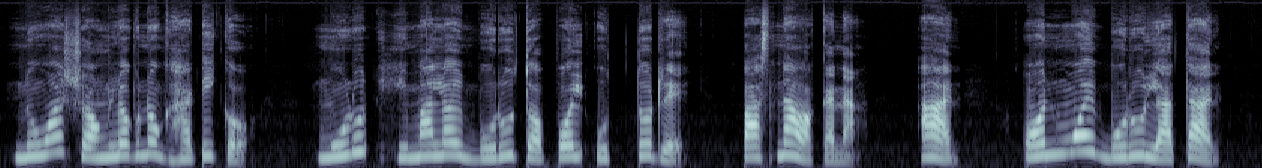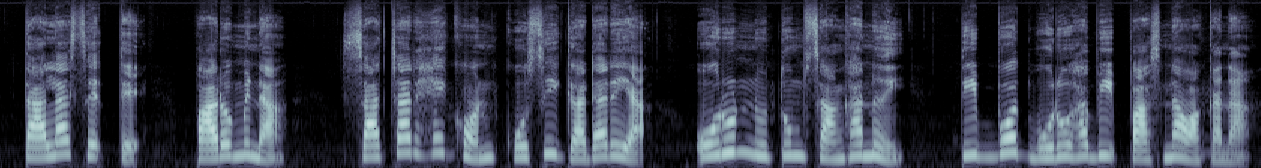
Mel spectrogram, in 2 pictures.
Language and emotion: Santali, neutral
